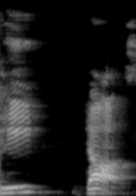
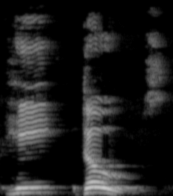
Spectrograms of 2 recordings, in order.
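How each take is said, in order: First: The word 'does' does not rhyme with 'goes'. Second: The word 'does' rhymes with 'goes'. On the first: The speaker calls it right. "but we say he does" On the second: The speaker calls it wrong. "we don't say he does"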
